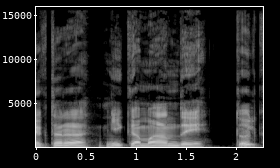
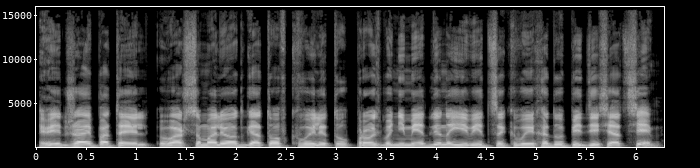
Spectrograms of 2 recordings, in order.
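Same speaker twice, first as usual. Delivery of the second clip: loudspeaker announcement; 5 semitones higher, 5 dB louder than usual. A narrator's reading. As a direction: announce it over airport speakers. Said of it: "Его прервал голос из громкоговорителя".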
